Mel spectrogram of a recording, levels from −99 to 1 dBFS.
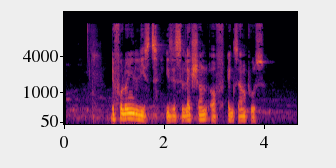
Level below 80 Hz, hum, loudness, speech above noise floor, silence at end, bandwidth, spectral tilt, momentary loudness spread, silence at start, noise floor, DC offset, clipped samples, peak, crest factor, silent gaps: -54 dBFS; none; -28 LUFS; 39 dB; 0.7 s; 11.5 kHz; -5 dB/octave; 14 LU; 0.6 s; -65 dBFS; under 0.1%; under 0.1%; -10 dBFS; 18 dB; none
